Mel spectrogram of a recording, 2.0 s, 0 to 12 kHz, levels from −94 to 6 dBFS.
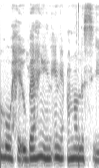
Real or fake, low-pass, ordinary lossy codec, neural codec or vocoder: real; 10.8 kHz; AAC, 64 kbps; none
